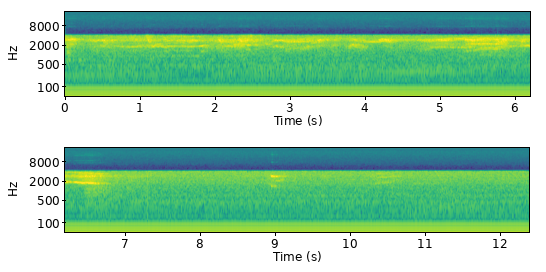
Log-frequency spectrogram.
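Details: Four wild nestlings found on the ground in a yard, kept in a cage and fed by their mother, keep up a dense, high, squeaky begging chorus for about seven seconds, then fall quiet except for one chirp; low hum.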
